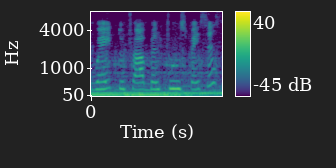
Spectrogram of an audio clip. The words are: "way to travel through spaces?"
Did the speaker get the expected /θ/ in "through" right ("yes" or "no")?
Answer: no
